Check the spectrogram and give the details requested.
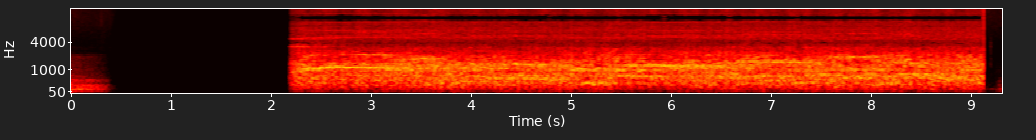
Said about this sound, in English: I'm sorry about the commercial popping up there, but yeah, it's this like screaming, wailing. Sounds like hell, right?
